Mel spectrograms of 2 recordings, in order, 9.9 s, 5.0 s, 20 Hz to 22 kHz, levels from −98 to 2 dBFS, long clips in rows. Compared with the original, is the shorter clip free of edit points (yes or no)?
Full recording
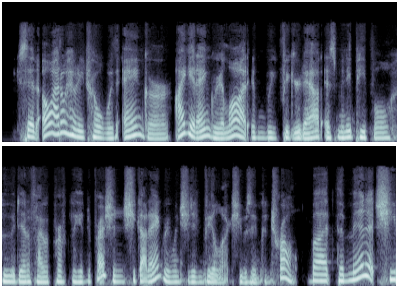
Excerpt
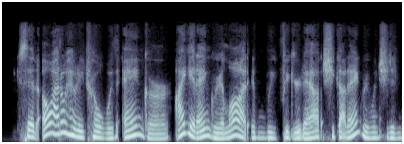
no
